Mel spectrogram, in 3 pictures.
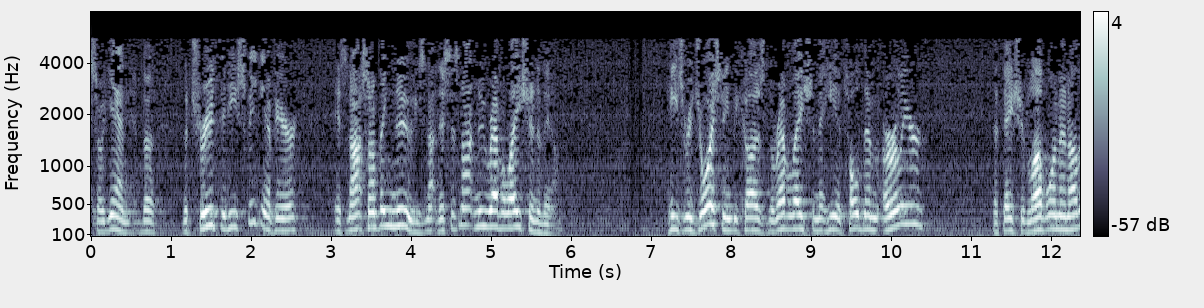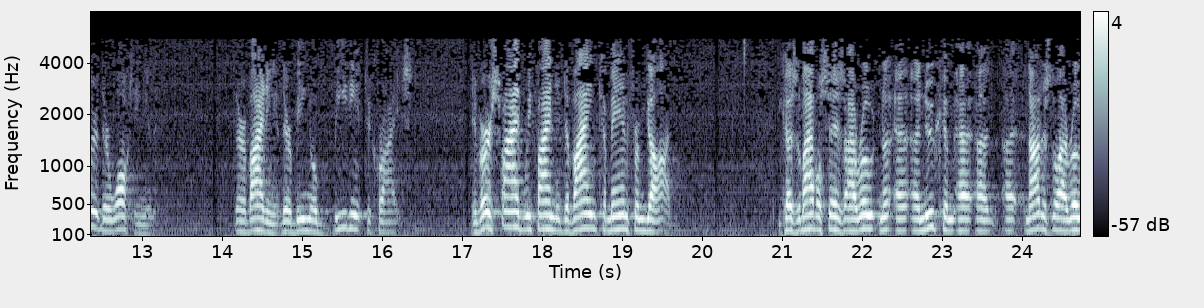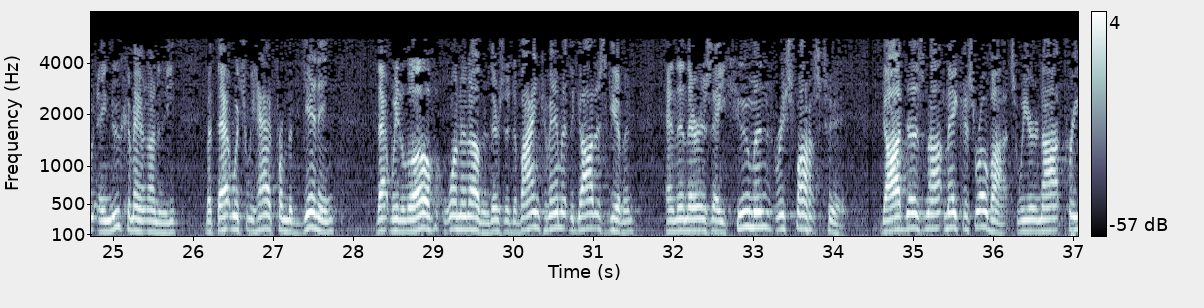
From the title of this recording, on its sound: Ketha Heights Baptist Church ~ Live Broadcast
